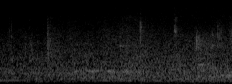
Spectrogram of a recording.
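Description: A few faint, unevenly spaced clicks and taps over the low murmur of a room.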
